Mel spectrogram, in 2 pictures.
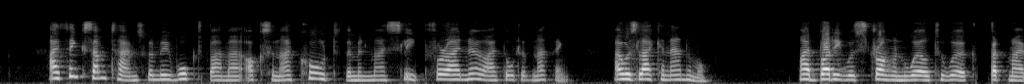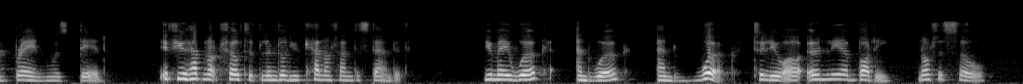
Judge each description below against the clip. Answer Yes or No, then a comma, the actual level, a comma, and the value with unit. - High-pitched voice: Yes, high, 210 Hz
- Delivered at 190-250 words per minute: Yes, average, 200 wpm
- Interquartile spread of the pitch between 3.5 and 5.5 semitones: No, average, 2.9 semitones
